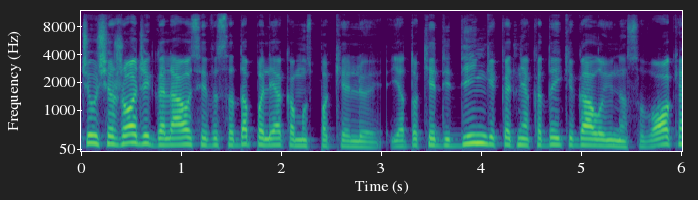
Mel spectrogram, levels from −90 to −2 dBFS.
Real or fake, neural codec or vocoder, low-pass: real; none; 10.8 kHz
